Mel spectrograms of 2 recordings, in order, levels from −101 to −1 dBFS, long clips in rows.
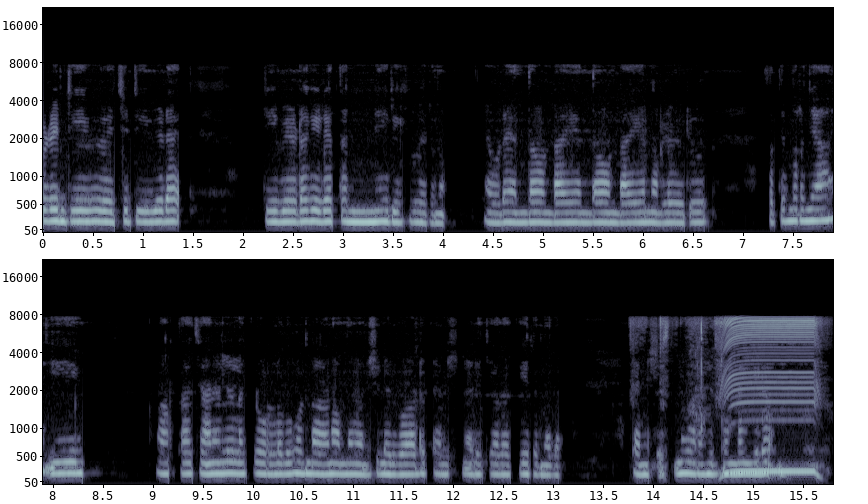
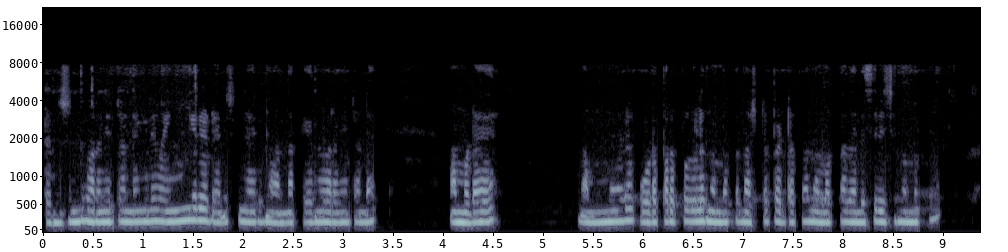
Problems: low volume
